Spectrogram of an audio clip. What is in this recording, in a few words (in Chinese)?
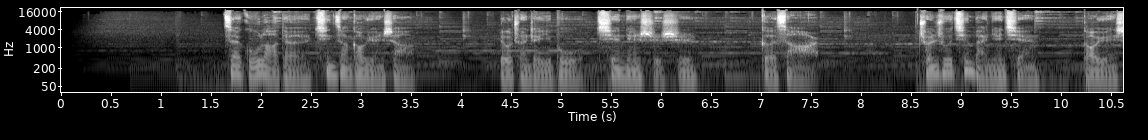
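男国大音-记录片; 《寻找天堂之门》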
